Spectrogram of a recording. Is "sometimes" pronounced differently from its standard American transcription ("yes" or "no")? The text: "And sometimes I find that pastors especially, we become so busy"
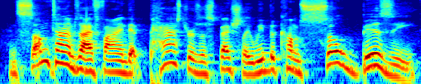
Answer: no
